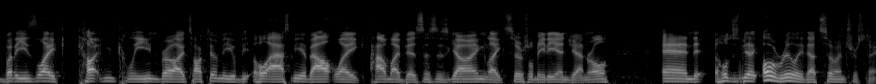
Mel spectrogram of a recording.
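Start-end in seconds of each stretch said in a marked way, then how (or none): 7.6-8.8 mock feigned interest, put-on and fake. Imitating the finance guy he talks to about his business: mock feigned interest. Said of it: "there's no way you're actually caring about this".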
